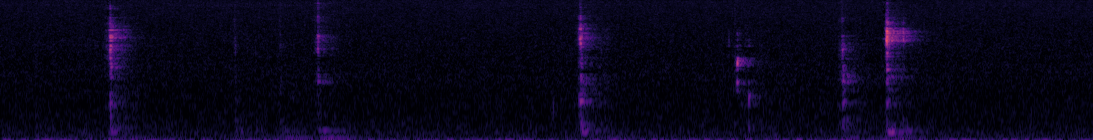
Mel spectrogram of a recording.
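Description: Faint computer keyboard keystrokes: about six separate clicks, irregularly spaced, against near silence.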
